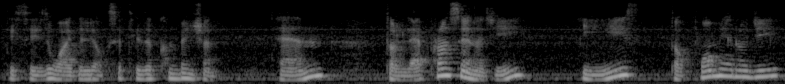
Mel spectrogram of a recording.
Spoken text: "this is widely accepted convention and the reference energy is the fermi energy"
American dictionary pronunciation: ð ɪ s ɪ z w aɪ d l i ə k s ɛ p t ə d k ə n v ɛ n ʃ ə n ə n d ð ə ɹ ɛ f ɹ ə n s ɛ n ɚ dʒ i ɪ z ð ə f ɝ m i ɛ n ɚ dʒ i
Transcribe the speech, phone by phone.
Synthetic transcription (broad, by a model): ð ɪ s ɪ z w aɪ d l i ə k s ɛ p t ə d k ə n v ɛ n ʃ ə n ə n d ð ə l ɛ p ɹ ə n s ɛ n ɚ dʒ i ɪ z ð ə f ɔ m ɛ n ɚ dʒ i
